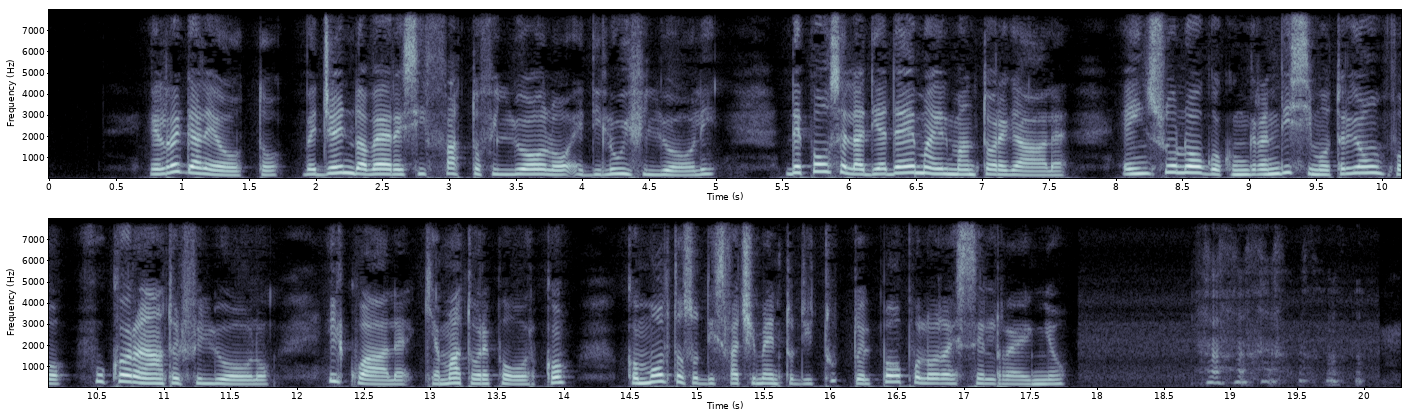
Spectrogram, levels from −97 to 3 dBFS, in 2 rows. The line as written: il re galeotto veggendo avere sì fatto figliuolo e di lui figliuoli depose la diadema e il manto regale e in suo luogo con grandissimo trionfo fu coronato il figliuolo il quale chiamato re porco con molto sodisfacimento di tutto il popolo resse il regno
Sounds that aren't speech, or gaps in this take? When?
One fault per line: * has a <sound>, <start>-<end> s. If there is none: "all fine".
* has a laugh, 18.7-20.0 s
